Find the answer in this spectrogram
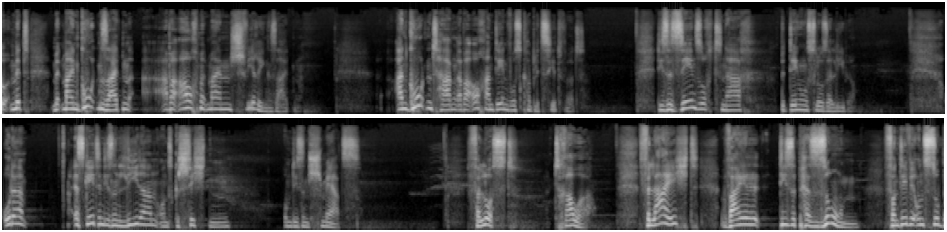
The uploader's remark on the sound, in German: Predigt im Rahmen des GreifBar+ Gottesdienstes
